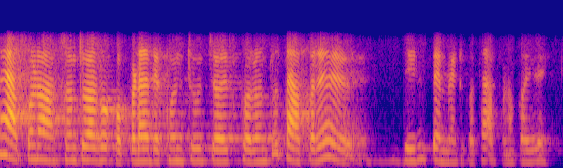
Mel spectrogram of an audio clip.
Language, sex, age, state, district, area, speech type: Odia, female, 45-60, Odisha, Sambalpur, rural, conversation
